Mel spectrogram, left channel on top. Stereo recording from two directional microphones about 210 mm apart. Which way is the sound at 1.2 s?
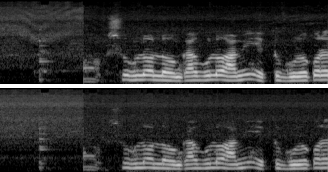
40° left (ahead or behind).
